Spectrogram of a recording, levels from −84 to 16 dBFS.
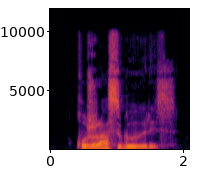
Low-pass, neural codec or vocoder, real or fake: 9.9 kHz; vocoder, 22.05 kHz, 80 mel bands, Vocos; fake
